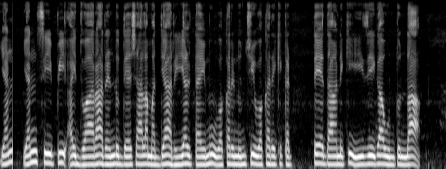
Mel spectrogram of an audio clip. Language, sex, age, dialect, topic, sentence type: Telugu, male, 18-24, Southern, banking, question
